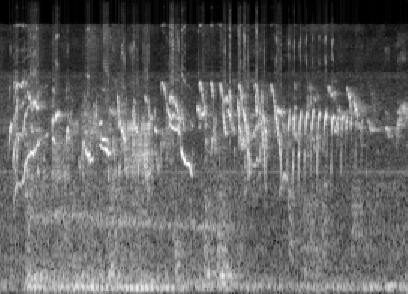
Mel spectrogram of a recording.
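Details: Canary song played as a three-in-one lesson for young canaries learning to sing: rapid high chirps and trilled phrases follow each other without pause, over a low steady hum.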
